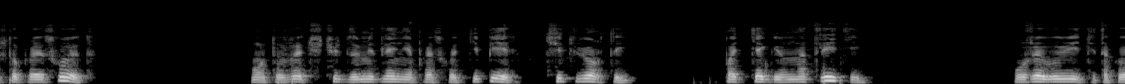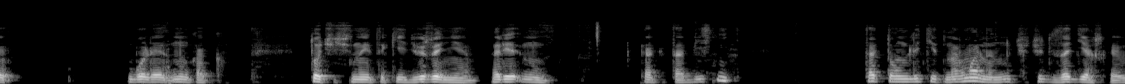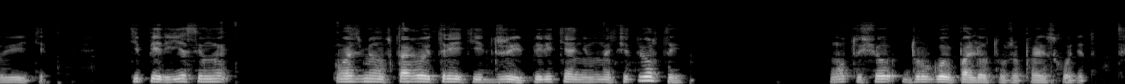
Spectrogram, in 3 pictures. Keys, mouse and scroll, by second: 2.8 space, 4.1 click, 6.8 g, 8.2 space, 18.2 middle click, 21.1 middle click, 24.6 click, 25.8 click, 27.4 g, 29.1 space, 32.9 space.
